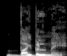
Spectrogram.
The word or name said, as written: बाइबल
